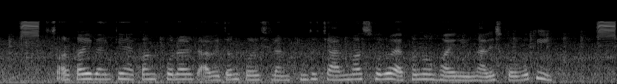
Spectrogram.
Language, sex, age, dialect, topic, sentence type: Bengali, female, 31-35, Standard Colloquial, banking, question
